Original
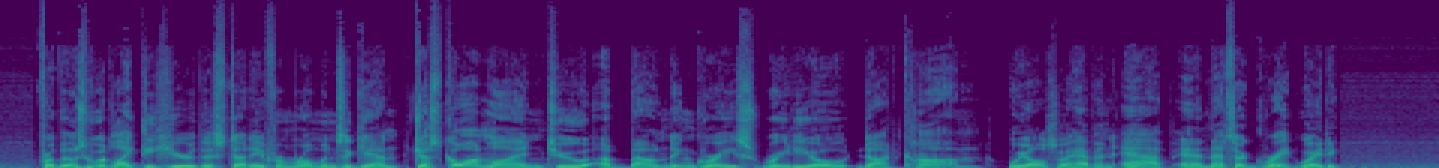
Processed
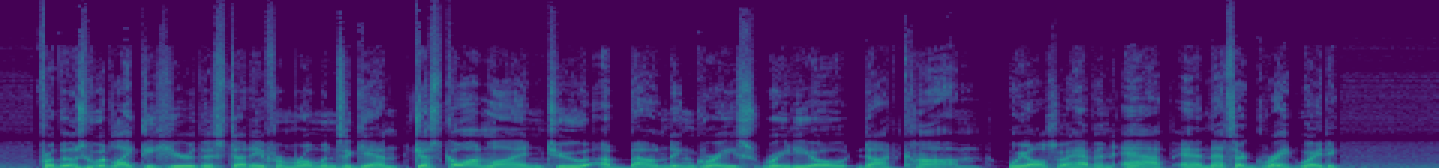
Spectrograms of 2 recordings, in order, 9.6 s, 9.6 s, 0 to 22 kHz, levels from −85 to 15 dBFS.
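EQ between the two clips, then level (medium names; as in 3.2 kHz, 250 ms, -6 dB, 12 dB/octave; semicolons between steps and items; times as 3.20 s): Butterworth band-stop 3.9 kHz, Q 2.1; -1.0 dB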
